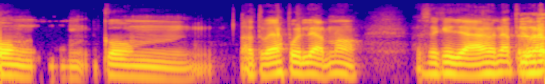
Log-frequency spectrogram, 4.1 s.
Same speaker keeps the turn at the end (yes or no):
yes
